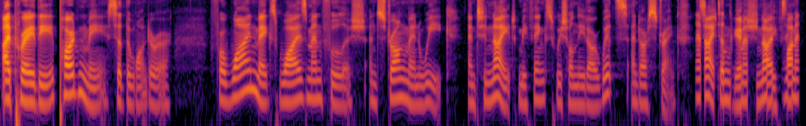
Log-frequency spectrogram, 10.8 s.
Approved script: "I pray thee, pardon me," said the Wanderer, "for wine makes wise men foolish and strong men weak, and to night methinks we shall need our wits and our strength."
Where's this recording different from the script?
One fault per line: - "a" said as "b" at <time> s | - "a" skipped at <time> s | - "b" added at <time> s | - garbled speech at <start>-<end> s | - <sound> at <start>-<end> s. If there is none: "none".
- dropout at 0.7-0.8 s
- garbled speech at 9.3-10.7 s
